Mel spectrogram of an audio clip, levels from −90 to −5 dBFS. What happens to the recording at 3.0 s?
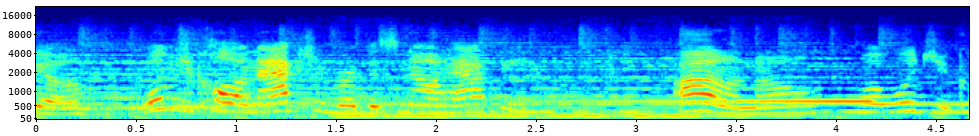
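At 3.0 s you're right in the middle of a loudspeaker feedback squeal that runs from about 2.36 s to 4.25 s. A mic is picking up the speaker it feeds, and at 650 Hz the loop gain tops one, so that tone keeps feeding itself. You hear it swell over roughly a second and a half into a steady howl that sits about 5 dB above the rest of the sound before it cuts out.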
